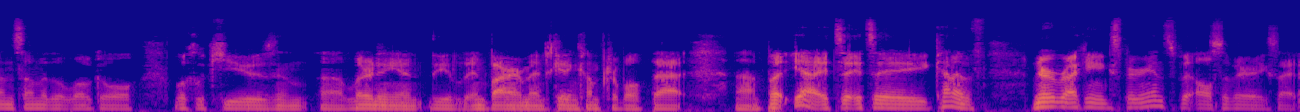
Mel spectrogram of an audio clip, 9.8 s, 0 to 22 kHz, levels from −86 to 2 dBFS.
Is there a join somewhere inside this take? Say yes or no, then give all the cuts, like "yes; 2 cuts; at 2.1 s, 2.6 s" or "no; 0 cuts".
no; 0 cuts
